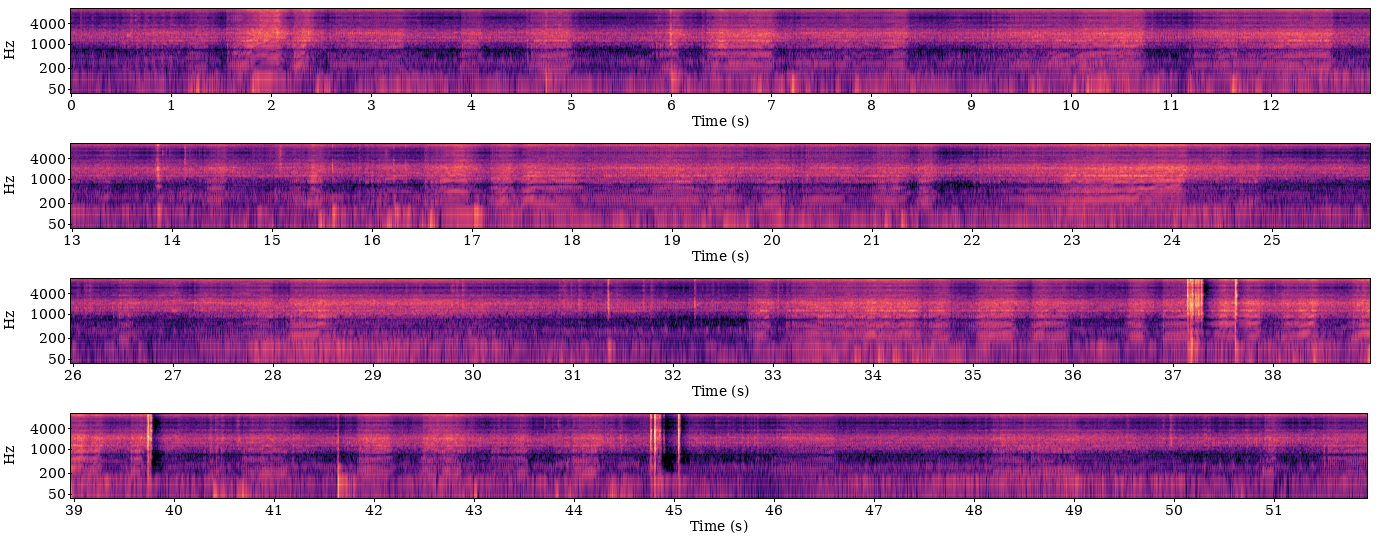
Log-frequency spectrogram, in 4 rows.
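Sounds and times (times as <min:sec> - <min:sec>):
dirt bike engine revving: 0:00.0 - 0:51.9
bike knocks and rattles: 0:37.0 - 0:37.7, 0:41.6 - 0:41.9, 0:44.7 - 0:45.1.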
